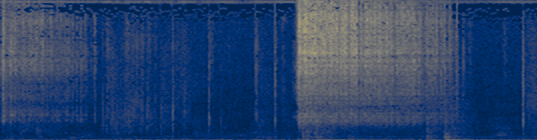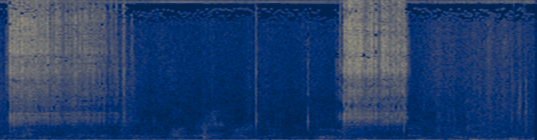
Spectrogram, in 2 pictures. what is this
one in a series of recordings taken at a toy store in palo alto.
